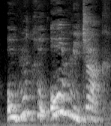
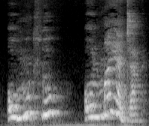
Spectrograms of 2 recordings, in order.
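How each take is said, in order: First: The verb is said contracted, as 'olmicak'. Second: The verb is said in full, as spelled. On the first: "il le prononce le plus fréquemment" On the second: "comme vous le voyez"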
